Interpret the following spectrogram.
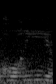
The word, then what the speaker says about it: Joji: Je me suis dit, bah oui, ça se prononce, les J se prononcent comme ça. Donc voilà. Donc je me rattrape sur ce podcast-ci, et je vous dis, donc c'est Rory Locatelli.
